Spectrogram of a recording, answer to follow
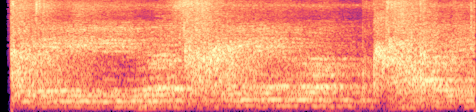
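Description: A group of voices singing together, holding long notes.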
